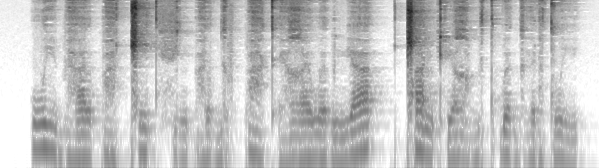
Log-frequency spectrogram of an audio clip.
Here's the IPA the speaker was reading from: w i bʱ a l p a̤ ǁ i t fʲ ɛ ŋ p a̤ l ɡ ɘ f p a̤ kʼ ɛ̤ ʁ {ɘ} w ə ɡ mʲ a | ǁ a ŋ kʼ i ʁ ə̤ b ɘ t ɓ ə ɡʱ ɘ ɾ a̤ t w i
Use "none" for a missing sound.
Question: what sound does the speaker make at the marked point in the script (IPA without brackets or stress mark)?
ɛ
